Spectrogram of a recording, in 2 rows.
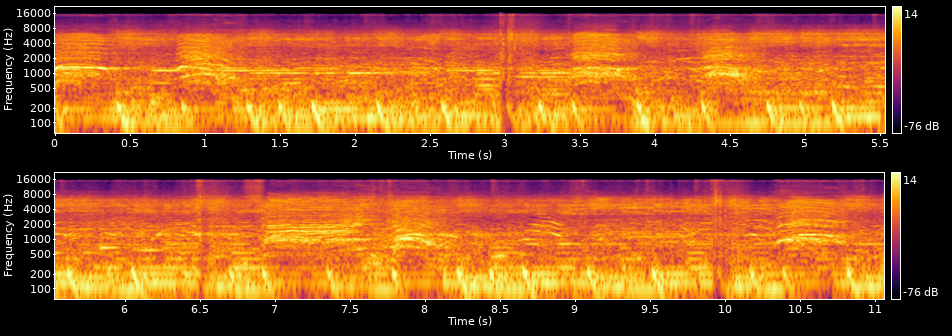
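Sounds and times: music over loudspeakers: 0.0s - 11.0s
young voices shouting and cheering: 0.0s - 11.0s.

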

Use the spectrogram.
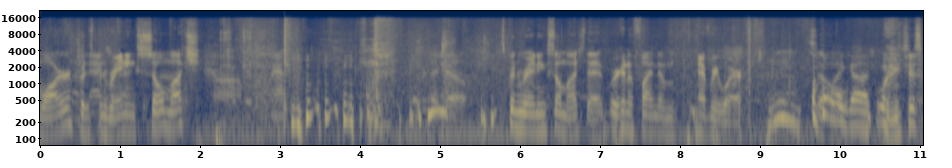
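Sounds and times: people talking: 0.0s - 11.0s
people laughing: 2.9s - 6.1s, 9.2s - 11.0s.

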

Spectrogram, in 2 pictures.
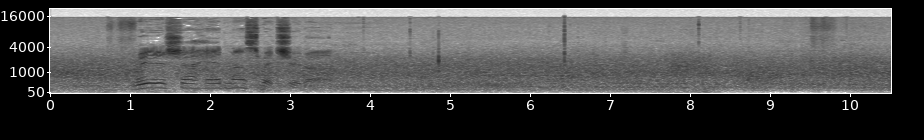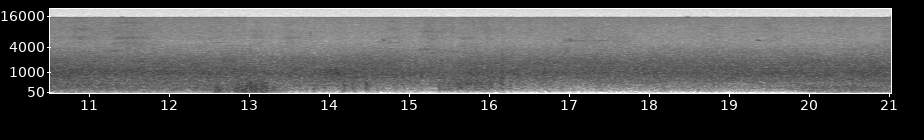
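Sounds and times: distant traffic rumble: 0.0s - 21.0s.

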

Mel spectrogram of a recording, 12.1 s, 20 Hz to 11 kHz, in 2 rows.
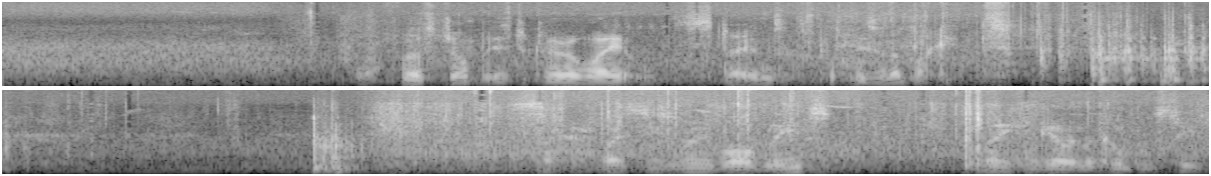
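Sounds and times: stones clattering into a bucket: 4.0s - 6.6s, 7.6s - 10.0s.

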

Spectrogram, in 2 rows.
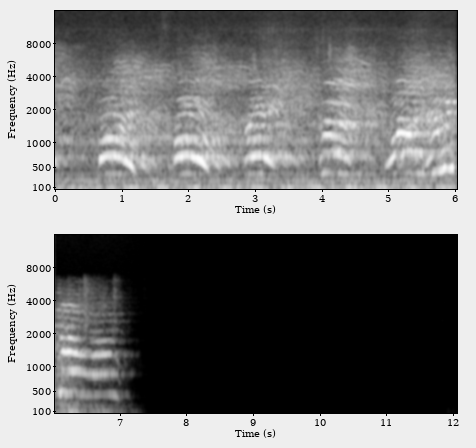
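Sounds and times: faint crowd background: 0.0s - 7.2s.

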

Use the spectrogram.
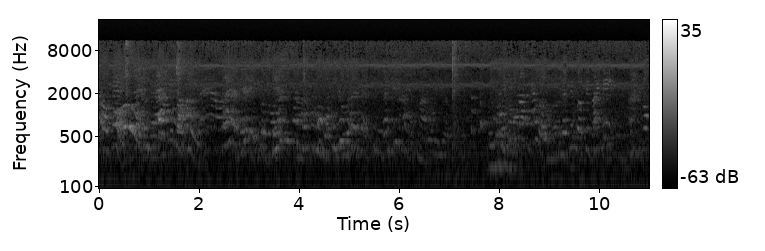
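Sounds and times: faint indistinct speech: 0.0s - 11.0s.

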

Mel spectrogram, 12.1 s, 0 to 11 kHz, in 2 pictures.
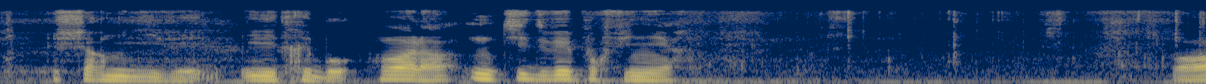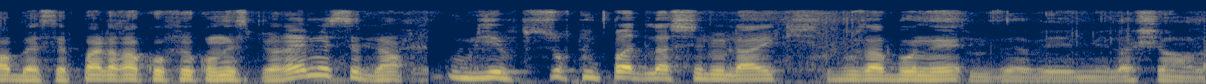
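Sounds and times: card rustling with soft ticks: 9.0s - 12.0s.

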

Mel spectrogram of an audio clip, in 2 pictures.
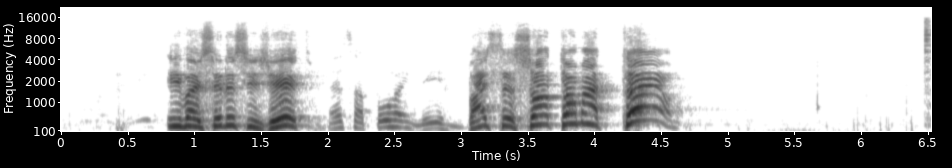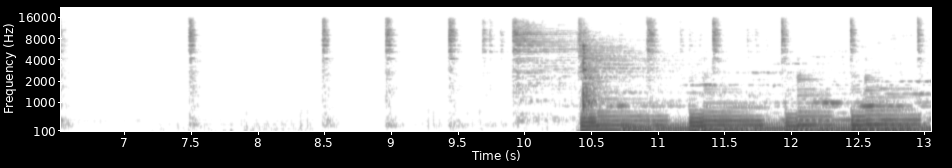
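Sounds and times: person shouting: 3.8s - 4.7s
drum stick ticks: 6.4s - 6.8s, 7.4s - 7.7s, 8.4s - 10.6s
live band playing: 9.9s - 13.0s.

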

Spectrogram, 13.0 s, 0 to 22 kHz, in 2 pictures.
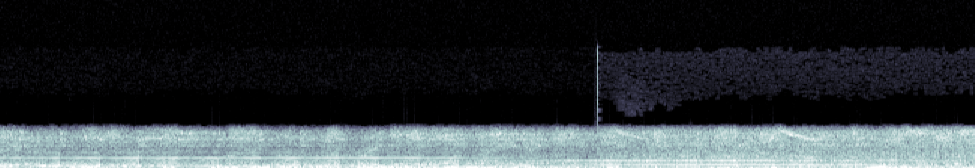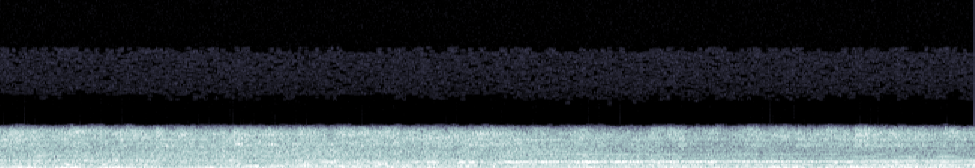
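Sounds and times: sustained tones: 0.0s - 13.0s.

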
